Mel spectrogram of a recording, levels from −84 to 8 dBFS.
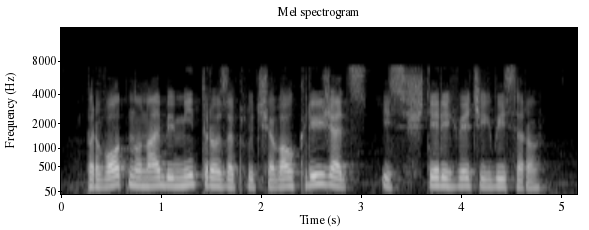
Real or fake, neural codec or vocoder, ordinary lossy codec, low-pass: fake; codec, 16 kHz, 16 kbps, FreqCodec, larger model; AAC, 64 kbps; 7.2 kHz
